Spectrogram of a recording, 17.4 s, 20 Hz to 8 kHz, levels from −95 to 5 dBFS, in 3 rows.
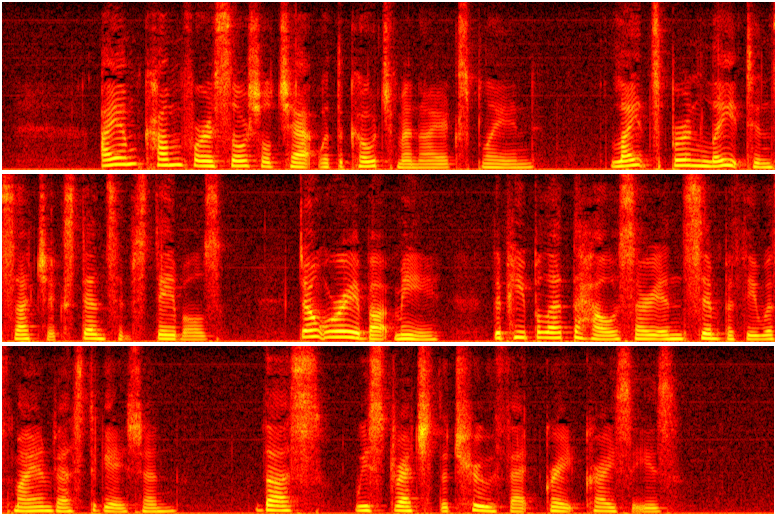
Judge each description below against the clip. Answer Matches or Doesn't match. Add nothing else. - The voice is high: Matches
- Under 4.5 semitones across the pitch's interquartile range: Doesn't match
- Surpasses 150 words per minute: Doesn't match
